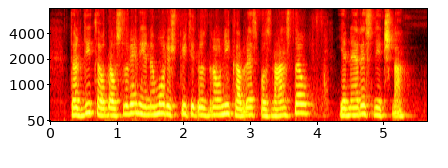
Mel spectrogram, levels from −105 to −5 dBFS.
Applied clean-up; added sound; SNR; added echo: neural separator model SepFormer DNS4.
